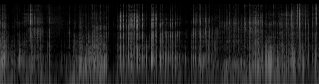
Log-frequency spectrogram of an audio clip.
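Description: Long nails and fingertips scratch across a black pyramid-textured faux leather board. The result is a dense, raspy scraping with a soft, low rumbling body, running almost continuously with brief dips in level before picking back up.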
